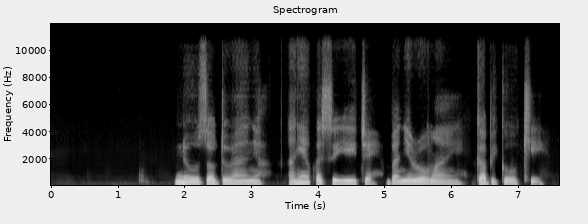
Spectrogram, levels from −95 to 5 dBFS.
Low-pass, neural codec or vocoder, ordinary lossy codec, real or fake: 10.8 kHz; codec, 24 kHz, 0.9 kbps, DualCodec; none; fake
